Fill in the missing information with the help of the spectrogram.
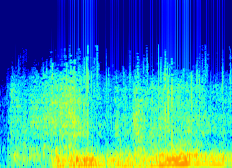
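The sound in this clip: A car engine revs and accelerates with a steady, loud, throaty roar that builds slightly and holds for a couple of seconds, with no voices over it.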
